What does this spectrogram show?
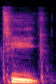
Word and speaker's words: Teague: How do you pronounce that? Is that Teague? I said Teague O'Neill.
